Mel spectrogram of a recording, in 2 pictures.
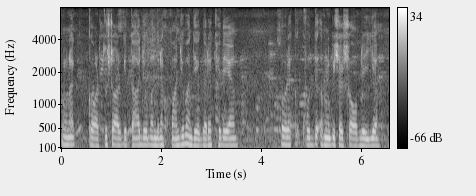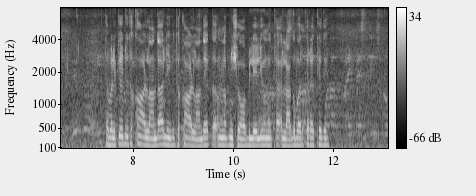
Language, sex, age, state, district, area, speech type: Dogri, male, 18-30, Jammu and Kashmir, Jammu, rural, spontaneous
